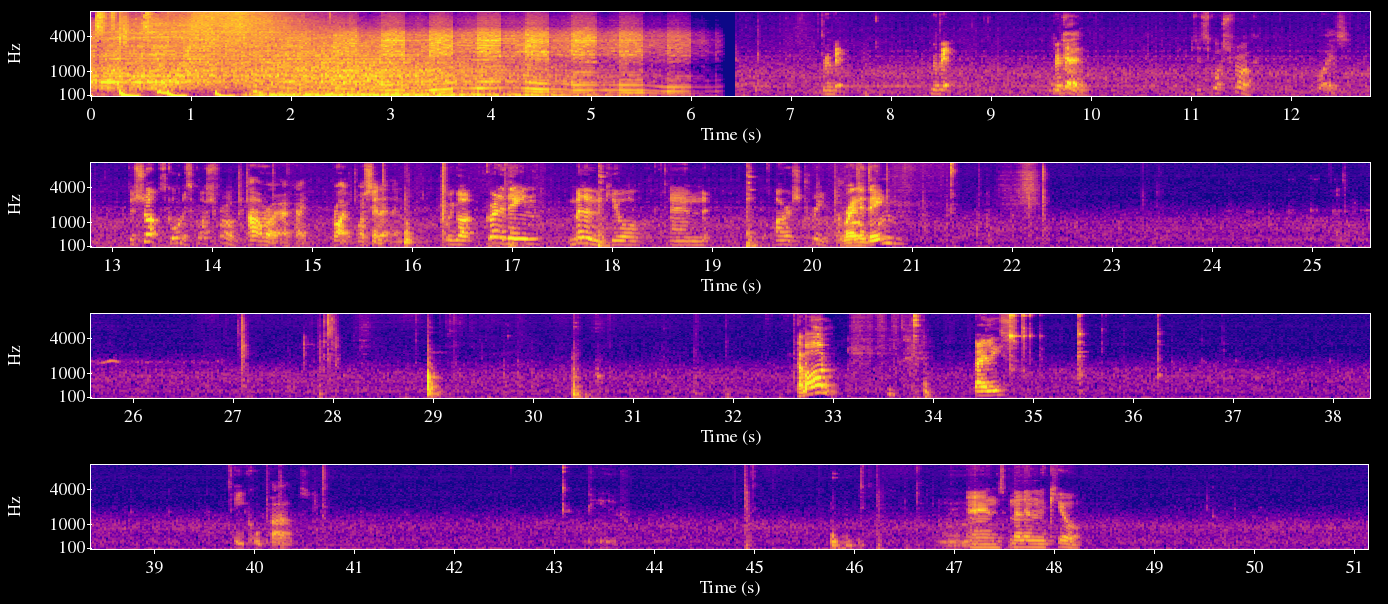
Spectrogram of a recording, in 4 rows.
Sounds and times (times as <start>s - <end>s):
Speech: 7.3s - 7.6s, 8.4s - 8.7s, 9.6s - 10.0s, 11.0s - 12.6s, 13.2s - 19.0s, 19.6s - 21.0s, 32.6s - 33.1s, 34.4s - 34.8s, 39.8s - 40.7s, 43.3s - 43.8s, 46.8s - 48.3s.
